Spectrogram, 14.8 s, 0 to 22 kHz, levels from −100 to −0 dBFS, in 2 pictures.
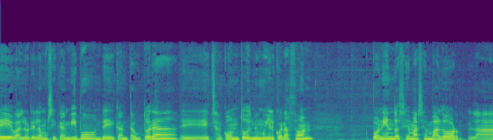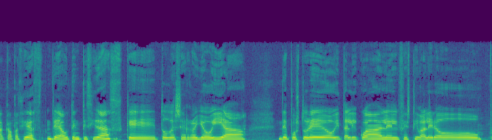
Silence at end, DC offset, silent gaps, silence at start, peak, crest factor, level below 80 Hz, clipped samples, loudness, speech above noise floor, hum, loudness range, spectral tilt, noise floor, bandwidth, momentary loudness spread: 0 s; under 0.1%; none; 0 s; -4 dBFS; 14 dB; -50 dBFS; under 0.1%; -18 LUFS; 26 dB; none; 1 LU; -4.5 dB/octave; -43 dBFS; 15.5 kHz; 7 LU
